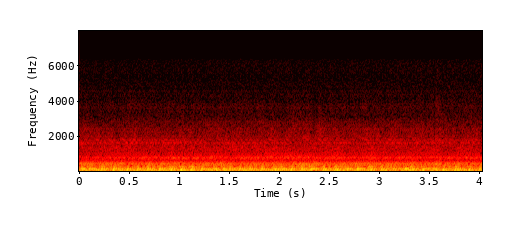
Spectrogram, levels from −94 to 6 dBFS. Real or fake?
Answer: fake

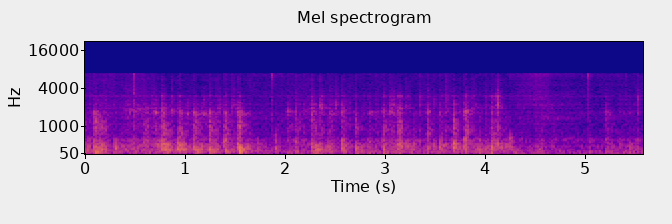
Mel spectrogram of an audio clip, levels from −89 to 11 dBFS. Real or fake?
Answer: fake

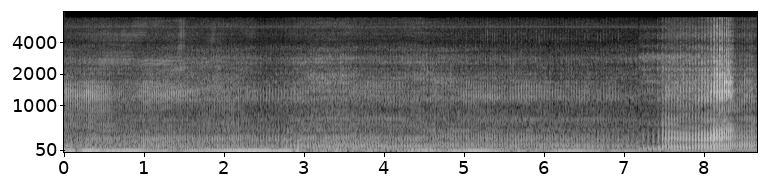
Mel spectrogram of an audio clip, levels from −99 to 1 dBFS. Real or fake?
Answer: real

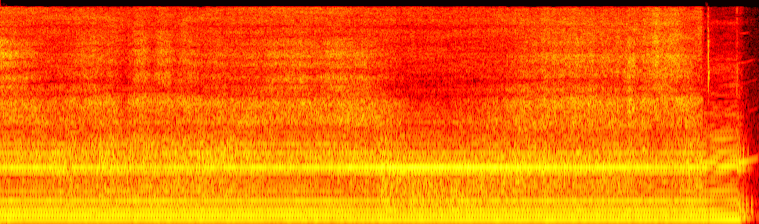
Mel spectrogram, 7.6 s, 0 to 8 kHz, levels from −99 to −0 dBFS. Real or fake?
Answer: real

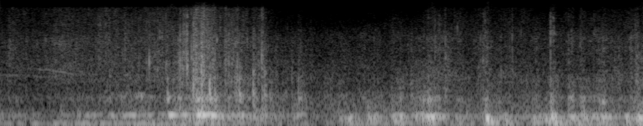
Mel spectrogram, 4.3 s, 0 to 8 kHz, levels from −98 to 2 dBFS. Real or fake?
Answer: real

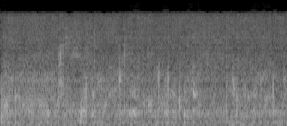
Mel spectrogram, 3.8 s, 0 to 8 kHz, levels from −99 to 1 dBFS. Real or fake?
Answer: fake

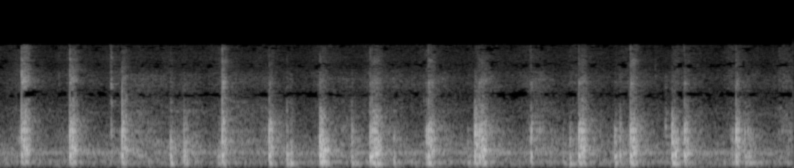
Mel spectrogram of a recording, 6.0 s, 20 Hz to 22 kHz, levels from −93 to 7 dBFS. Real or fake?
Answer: real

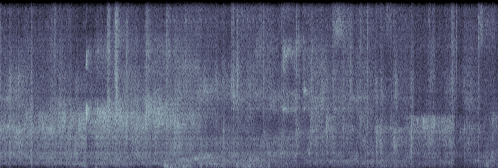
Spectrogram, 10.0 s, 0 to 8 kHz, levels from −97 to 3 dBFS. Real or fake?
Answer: fake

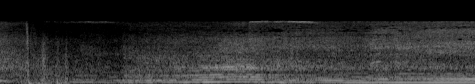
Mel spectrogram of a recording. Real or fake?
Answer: real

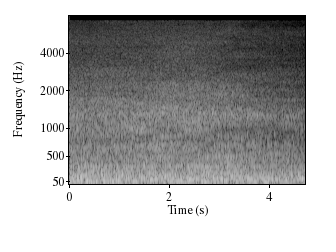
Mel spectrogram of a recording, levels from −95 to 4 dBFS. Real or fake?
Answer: real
